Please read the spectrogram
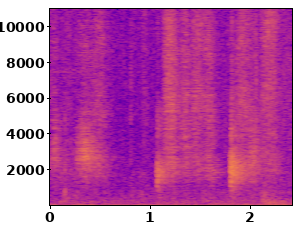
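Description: Chalk scratching on a chalkboard as words are written by hand, in a few short separate strokes.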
